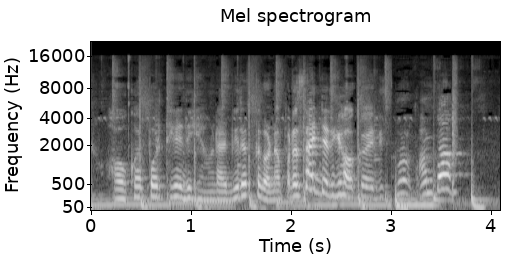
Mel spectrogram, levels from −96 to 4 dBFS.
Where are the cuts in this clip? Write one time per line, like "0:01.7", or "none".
0:02.9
